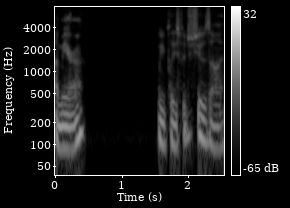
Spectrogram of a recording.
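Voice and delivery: low, very quiet, measured, methodical delivery. A parent shows how she asks her child to put shoes on: lower, more methodical. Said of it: "my voice goes a little bit lower and a little bit more methodic".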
